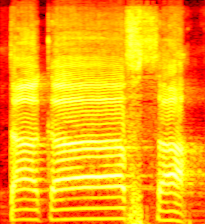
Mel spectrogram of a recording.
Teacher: تا کا مخرج زبان کی نوک اوپر والے دو دانتوں کی جڑ سے لگے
